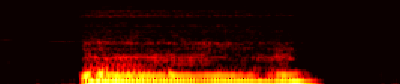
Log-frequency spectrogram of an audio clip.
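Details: Light snoring during sleep, recorded as ASMR white noise of a sleeping person: a single deep, rumbling snore of about a second and a half, then quiet.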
